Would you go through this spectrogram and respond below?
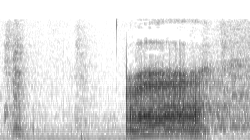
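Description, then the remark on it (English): A man, playing a lion for the Bible story of Daniel in the lion's den, lets out a loud, throaty imitation of a lion's roar lasting about a second, preceded by faint background noise and a brief soft sound. “Can you roar?”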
